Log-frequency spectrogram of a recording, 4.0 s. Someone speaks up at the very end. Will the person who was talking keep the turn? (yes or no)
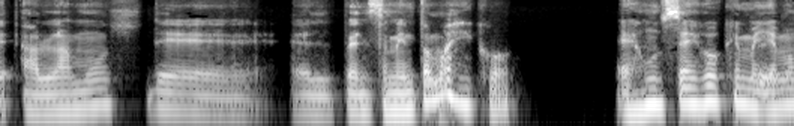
yes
